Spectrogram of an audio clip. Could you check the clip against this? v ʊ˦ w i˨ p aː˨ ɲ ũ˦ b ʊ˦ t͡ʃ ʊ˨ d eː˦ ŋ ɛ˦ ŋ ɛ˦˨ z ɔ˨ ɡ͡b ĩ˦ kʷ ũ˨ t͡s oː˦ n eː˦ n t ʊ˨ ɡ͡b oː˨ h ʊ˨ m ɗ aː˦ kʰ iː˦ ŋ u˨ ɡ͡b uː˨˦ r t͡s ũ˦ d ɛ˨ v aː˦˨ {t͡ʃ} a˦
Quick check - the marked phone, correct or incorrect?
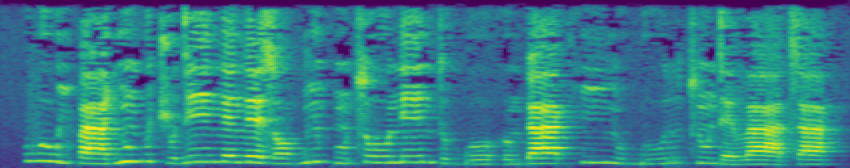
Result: incorrect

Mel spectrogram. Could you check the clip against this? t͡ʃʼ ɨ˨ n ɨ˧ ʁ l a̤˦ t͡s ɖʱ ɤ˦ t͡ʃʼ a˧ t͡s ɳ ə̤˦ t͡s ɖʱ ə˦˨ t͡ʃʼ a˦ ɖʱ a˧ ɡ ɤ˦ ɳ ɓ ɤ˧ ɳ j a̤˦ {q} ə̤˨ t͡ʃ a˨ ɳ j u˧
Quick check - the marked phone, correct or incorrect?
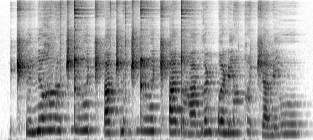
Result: correct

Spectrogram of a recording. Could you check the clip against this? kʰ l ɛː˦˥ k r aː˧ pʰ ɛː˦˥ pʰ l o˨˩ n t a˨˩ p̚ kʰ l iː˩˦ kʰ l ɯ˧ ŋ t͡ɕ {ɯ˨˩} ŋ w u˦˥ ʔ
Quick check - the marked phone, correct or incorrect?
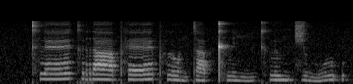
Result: correct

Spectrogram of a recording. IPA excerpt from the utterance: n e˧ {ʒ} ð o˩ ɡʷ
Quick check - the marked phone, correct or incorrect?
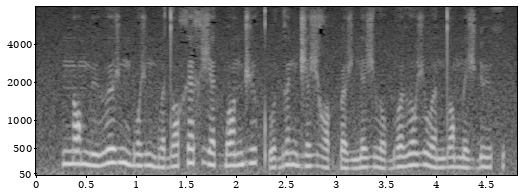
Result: correct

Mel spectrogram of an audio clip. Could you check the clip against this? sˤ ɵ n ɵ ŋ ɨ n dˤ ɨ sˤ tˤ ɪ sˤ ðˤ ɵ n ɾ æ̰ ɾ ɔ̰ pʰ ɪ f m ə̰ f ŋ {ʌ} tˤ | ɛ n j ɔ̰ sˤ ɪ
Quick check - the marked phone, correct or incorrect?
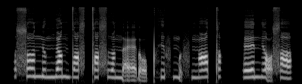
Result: incorrect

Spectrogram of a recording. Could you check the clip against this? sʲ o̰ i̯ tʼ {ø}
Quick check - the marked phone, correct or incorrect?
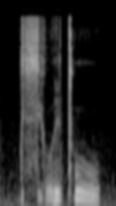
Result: incorrect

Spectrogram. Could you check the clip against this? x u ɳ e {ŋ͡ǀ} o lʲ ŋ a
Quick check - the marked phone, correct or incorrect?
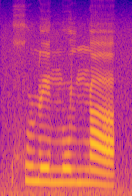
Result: incorrect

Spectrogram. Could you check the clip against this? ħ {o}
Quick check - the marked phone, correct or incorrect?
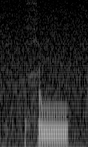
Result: correct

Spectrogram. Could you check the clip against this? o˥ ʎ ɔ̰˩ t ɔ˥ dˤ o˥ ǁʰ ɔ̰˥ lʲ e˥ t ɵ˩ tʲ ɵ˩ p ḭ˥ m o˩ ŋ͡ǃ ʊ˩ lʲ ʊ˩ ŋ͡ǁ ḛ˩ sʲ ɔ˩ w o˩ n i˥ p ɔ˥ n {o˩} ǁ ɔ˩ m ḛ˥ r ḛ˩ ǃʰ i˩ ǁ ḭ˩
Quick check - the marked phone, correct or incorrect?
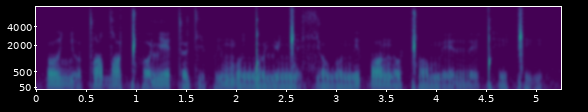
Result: correct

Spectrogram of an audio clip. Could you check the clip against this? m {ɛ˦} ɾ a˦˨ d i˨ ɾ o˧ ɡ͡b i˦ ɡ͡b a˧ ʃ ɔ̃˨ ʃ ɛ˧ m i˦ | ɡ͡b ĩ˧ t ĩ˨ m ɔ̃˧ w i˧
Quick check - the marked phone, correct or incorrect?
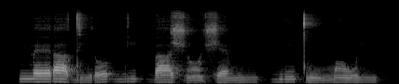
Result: correct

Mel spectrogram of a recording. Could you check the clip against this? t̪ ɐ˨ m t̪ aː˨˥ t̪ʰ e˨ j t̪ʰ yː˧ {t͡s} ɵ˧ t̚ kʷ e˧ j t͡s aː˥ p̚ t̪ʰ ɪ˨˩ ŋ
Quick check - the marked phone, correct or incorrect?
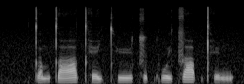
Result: correct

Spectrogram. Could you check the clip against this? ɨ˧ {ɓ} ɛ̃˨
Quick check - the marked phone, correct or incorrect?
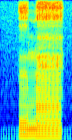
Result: incorrect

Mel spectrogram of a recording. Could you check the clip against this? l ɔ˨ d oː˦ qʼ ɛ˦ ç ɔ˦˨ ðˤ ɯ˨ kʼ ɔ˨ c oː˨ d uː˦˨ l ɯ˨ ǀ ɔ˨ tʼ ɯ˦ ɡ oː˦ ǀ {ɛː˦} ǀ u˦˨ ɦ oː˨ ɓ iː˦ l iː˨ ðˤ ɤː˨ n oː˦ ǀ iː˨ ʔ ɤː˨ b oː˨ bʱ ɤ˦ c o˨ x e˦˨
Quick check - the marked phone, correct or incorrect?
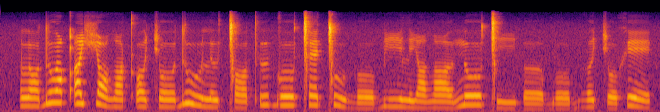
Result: incorrect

